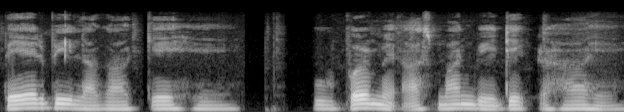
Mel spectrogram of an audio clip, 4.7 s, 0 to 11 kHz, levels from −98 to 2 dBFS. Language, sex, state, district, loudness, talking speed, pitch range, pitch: Hindi, male, Arunachal Pradesh, Lower Dibang Valley, -20 LUFS, 140 wpm, 105-115 Hz, 110 Hz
